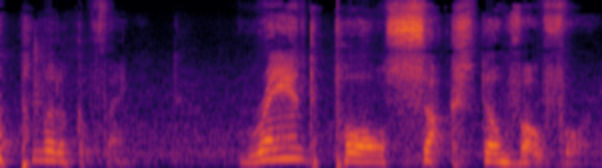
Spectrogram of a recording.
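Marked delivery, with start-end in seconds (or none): 1.5-2.9 very slow, word by word; slow and deliberate. Real, not acted. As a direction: hammer the verdict home. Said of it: "Let me say this again".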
